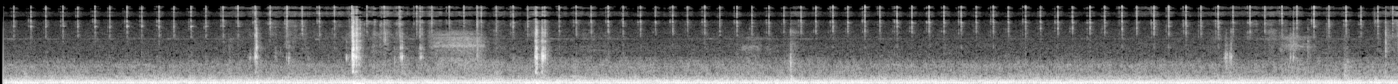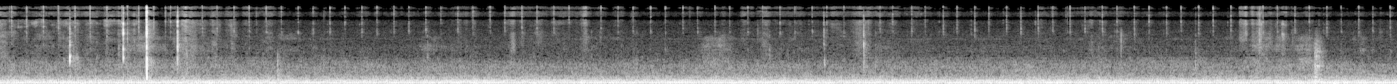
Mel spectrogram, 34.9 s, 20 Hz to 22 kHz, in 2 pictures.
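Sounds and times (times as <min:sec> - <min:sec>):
pocket watch ticking: 0:00.0 - 0:34.9
steady low hum: 0:00.0 - 0:34.9
watch case clicks: 0:06.6 - 0:07.0.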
